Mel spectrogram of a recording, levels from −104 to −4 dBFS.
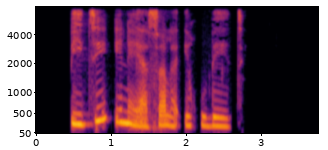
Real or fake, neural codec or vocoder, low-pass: real; none; 7.2 kHz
